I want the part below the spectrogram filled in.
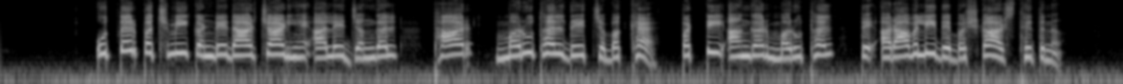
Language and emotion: Dogri, neutral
